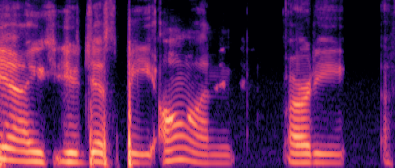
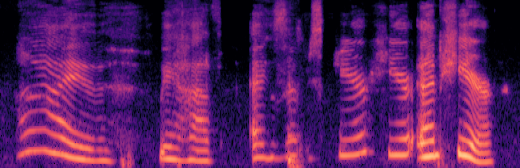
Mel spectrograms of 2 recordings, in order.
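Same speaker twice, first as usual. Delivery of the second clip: mock airline safety announcement voice, higher pitched; 4 semitones higher than usual. Joining the joke about a flight attendant's message: imitating a flight attendant announcement. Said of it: "airline stewardesses giving the message before takeoff".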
